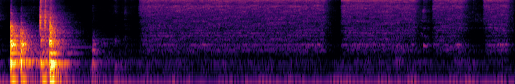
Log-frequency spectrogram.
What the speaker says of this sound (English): We're just going to spray these lightly with some cooking spray so that the custard doesn't stick.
